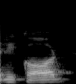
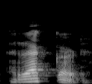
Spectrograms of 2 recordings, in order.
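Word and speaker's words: record: मसलन जैसे ये है, अब हम इसको कैसे प्रोनाउंस करेंगे? रैकर्ड, और इसको प्रोनाउंस करेंगे रिकॉर्ड।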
